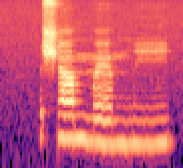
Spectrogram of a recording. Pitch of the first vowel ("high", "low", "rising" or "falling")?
high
